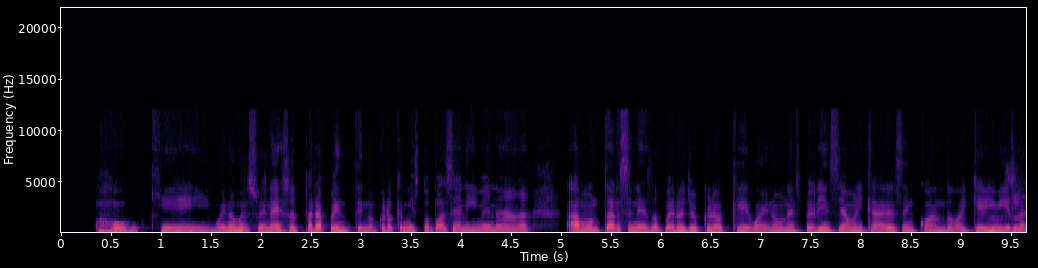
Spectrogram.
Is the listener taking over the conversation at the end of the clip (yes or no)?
yes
